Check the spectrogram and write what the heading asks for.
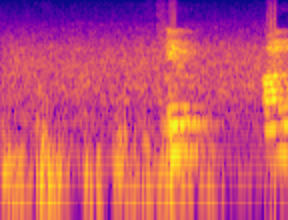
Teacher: अंगा का उच्चारण स्थान कंठ भी है, नासिक भी है। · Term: नासिक व्यंजन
